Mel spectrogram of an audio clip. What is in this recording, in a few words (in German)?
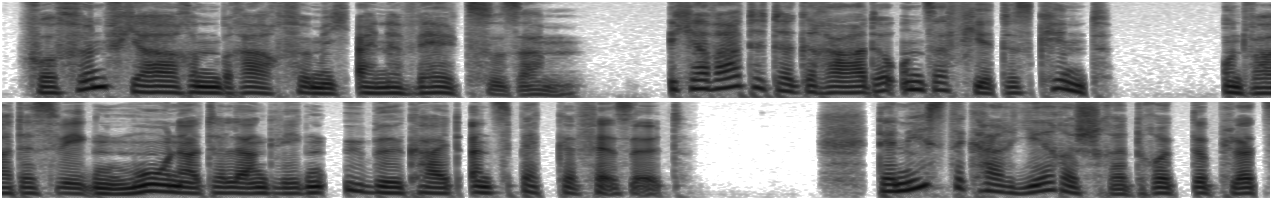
Hoerbuch; Morgens Theater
